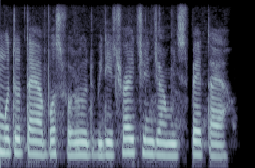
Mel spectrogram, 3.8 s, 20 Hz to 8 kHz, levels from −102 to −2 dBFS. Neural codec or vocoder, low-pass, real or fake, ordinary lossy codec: none; 7.2 kHz; real; none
